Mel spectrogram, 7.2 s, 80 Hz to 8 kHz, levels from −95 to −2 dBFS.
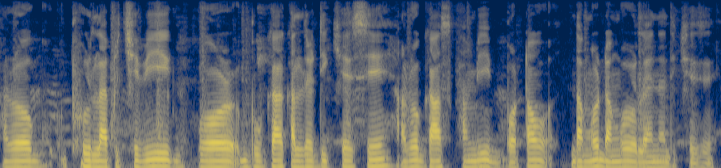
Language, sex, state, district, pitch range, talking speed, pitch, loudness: Nagamese, male, Nagaland, Kohima, 105-110 Hz, 165 wpm, 105 Hz, -20 LUFS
